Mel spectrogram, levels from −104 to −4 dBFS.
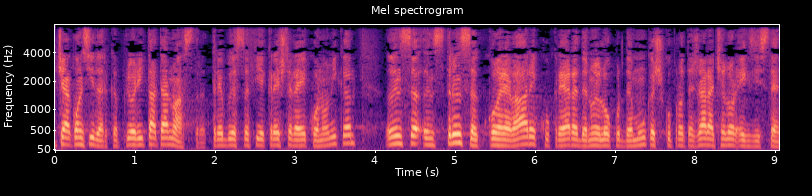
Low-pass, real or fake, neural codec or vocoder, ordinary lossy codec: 7.2 kHz; real; none; none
